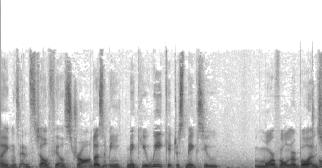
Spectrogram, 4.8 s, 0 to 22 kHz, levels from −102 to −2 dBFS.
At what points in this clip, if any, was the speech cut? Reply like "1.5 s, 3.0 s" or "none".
1.4 s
